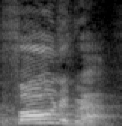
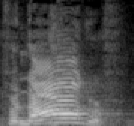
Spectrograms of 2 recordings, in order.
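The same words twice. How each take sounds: First: The stress is on the first syllable. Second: The stress is on the second syllable. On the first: "First one?" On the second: "Second one?"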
